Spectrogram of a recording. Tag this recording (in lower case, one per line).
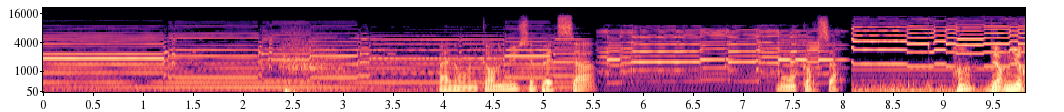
playing bagpipes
